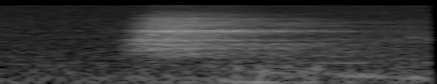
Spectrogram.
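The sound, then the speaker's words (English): A deep breath drawn in and let out as a breathing exercise, a soft breathy rush that swells quickly and then slowly fades, with no talking. “How do we change our autonomic nervous system? Breathing.”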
